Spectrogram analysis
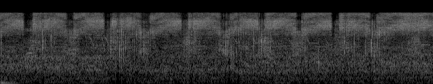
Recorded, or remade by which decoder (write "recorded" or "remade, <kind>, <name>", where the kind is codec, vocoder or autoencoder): recorded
